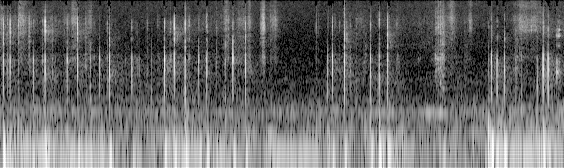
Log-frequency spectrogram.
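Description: A small white painter's canvas stretched over a wooden frame, hollow behind the fabric, is tapped and scratched with fingertips and nails. Quick, dry taps and scratchy strokes fire in irregular clusters, each one brief with almost no ring. A soft, low, hollow body sits under the clicks against a steady low hum.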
